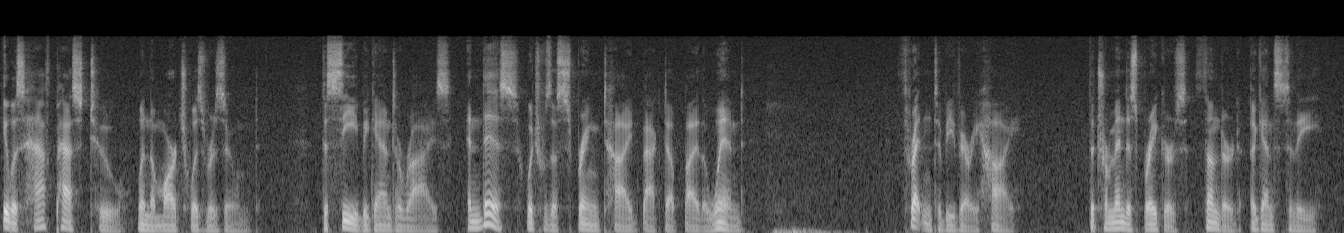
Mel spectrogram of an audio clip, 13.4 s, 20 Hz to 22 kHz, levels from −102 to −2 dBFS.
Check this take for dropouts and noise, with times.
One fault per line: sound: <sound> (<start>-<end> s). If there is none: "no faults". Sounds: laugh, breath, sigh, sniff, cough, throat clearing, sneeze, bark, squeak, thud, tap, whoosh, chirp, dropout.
sound: breath (7.6-8.7 s)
